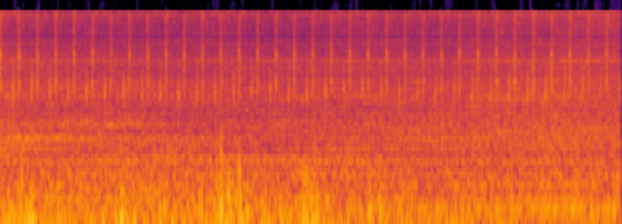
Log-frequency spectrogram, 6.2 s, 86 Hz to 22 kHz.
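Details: Infiniti G35 V6, 109k miles, no check engine light, new cats: sharp even ticking about five a second over steady idle, from one bank; valvetrain-type tick, owner unsure if lifters or spark plugs.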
